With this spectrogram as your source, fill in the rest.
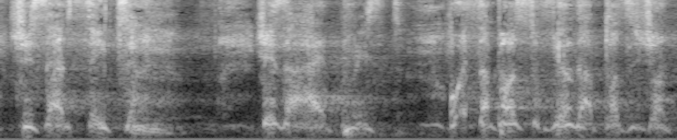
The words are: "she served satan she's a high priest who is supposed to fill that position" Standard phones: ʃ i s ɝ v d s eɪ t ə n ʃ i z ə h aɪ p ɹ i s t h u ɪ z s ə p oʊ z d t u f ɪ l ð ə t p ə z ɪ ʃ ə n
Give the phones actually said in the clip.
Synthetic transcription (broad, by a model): ʃ i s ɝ d s eɪ t ə n ʃ i z ə h aɪ p ɹ i s t h u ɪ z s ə p oʊ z t u f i l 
